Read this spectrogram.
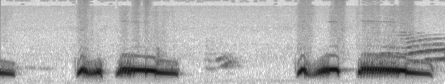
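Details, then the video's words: Deep-voiced spotted dove coo: two phrases of a short wavering double note followed by a long steady coo falling gently at the end, separated by a brief silence. "cu gáy giọng thổ thúc gù"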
